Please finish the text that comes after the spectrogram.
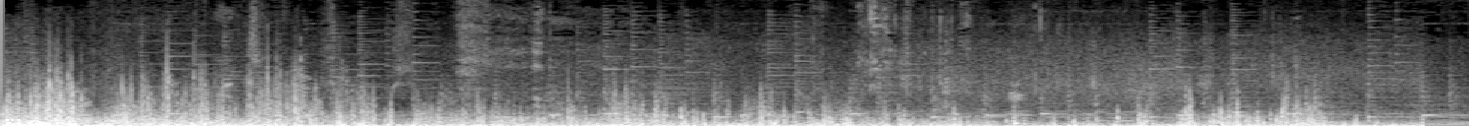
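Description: Strong wind gusts roar steadily across a windy bay in Baja, Mexico, buffeting the microphone with loud, continuous rumbling for the whole stretch, with no talk.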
